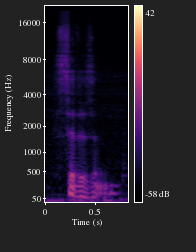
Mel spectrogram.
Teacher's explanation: unstressed citizen citizen siddha there are two light syllables siddha siddha stress is on the first syllable because it's the strong syllable in the foot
